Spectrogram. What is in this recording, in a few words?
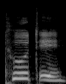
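"tutii" nominative, Archi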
